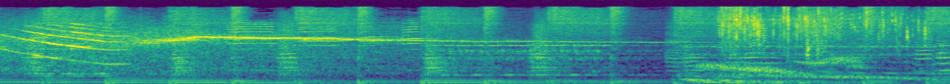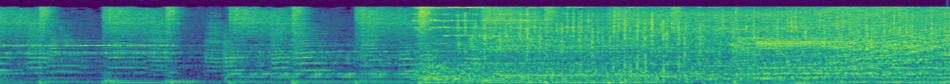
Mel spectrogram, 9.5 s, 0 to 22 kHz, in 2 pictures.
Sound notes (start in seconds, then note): 4.2 electric static; 8.3 freeze noises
